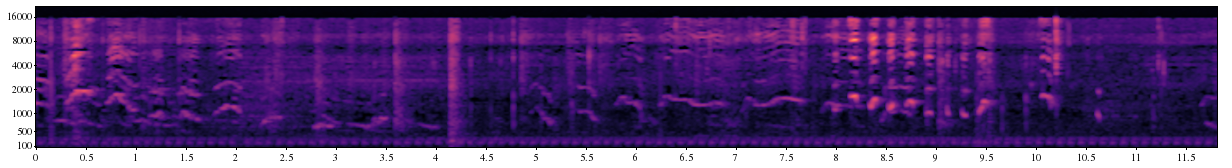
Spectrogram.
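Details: Puppy Lulu nursing from its mother, with high, wavering whimpers and squeaks rising and falling in quick irregular series over a steady low rhythmic hum, plus occasional clicks.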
